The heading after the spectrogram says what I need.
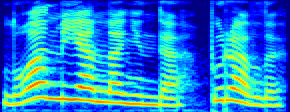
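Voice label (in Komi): лоан миянланьын да пыравлы, Komi, female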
